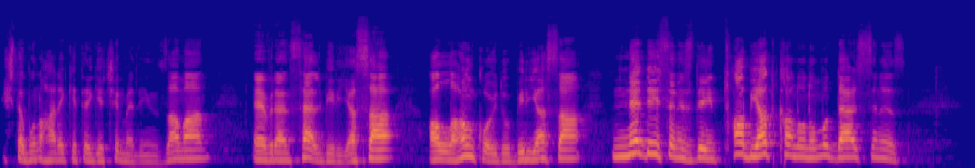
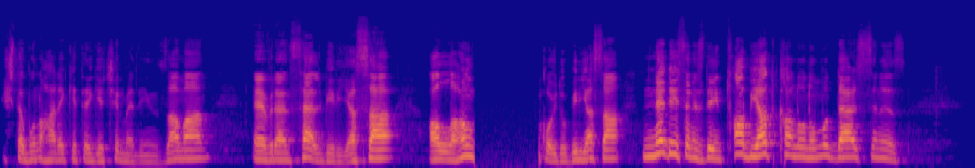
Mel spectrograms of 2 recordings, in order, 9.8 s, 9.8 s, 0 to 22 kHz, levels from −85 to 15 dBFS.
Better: first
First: none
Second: audio freezing; at 5 s for 0.5 s

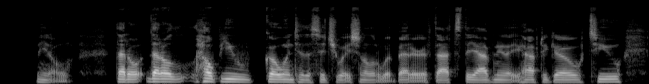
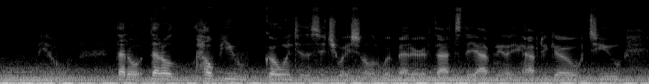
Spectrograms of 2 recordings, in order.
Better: first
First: none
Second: low rumble; loud; throughout; 5 dB below the speech

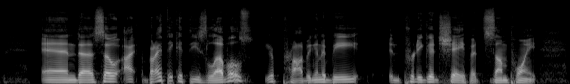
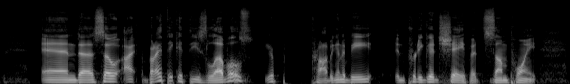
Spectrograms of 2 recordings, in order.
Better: first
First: none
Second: audio freezing; at 3 s

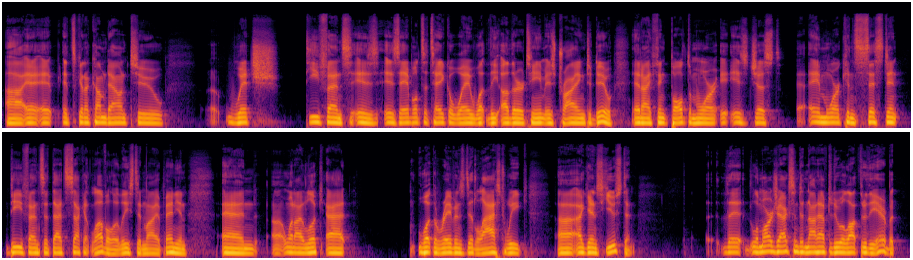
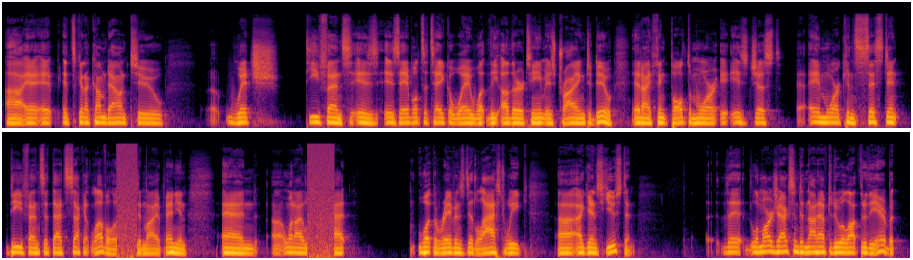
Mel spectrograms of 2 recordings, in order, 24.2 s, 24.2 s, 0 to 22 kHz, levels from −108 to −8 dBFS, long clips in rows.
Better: first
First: none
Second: audio cutting out; filled with static; at 14 s and at 16 s

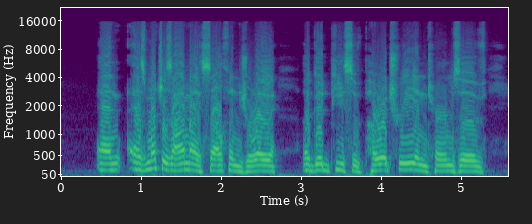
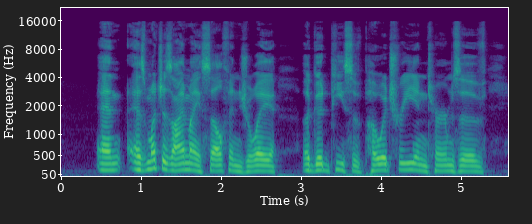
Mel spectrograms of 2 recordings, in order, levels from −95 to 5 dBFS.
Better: second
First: distortion; heavy; 24% of the sound clipped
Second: none

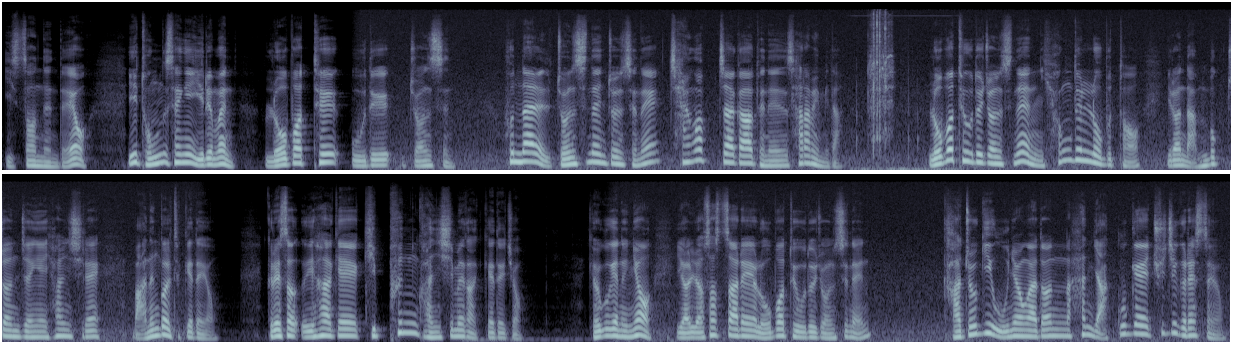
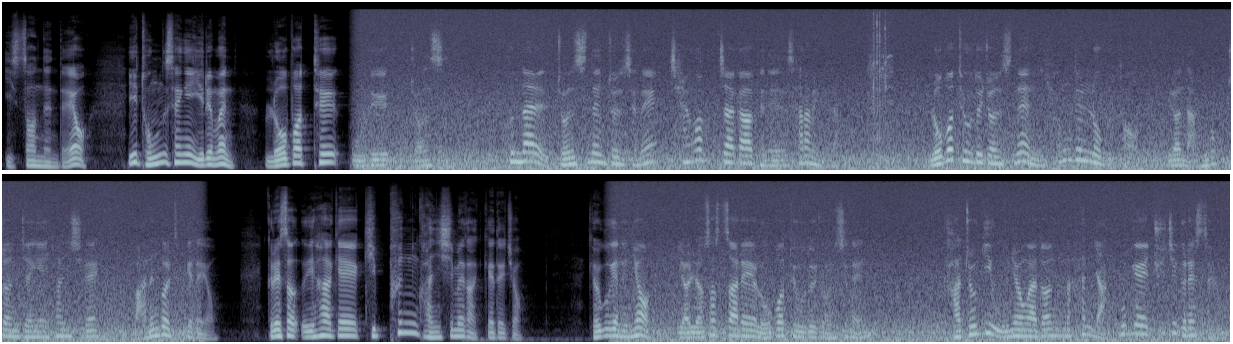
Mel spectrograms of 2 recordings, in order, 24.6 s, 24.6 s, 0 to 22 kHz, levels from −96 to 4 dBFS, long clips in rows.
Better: first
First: hiss; faint; from 3.5 to 14 s and from 18 s on; 25 dB below the speech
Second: hiss; loud; from 3.5 to 14 s and from 18 s on; 4 dB below the speech

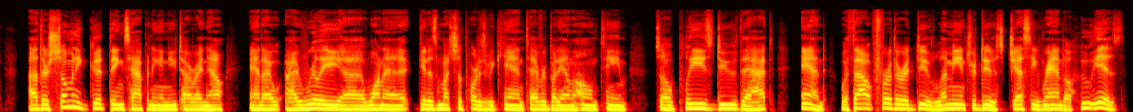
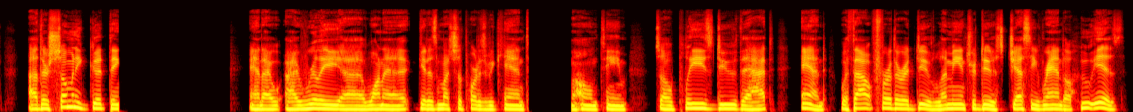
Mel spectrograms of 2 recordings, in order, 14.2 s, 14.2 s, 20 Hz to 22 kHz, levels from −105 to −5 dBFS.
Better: first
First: none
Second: audio cutting out; at 1.5 s for 1.5 s and at 6.5 s for 0.5 s

